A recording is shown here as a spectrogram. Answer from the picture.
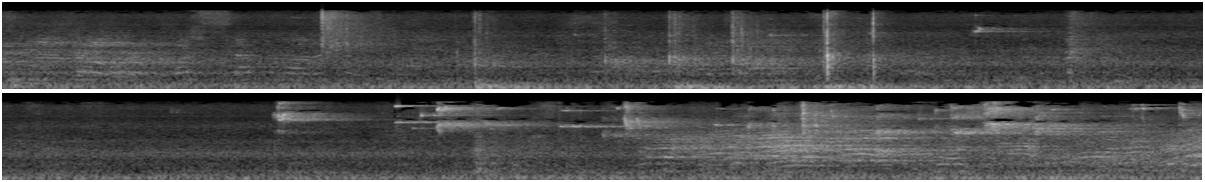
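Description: Basketball bounced several times on a hardwood gym floor, sharp knocks ringing in a large hall, over a steady murmur of spectators. Voices from the crowd grow louder near the end.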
